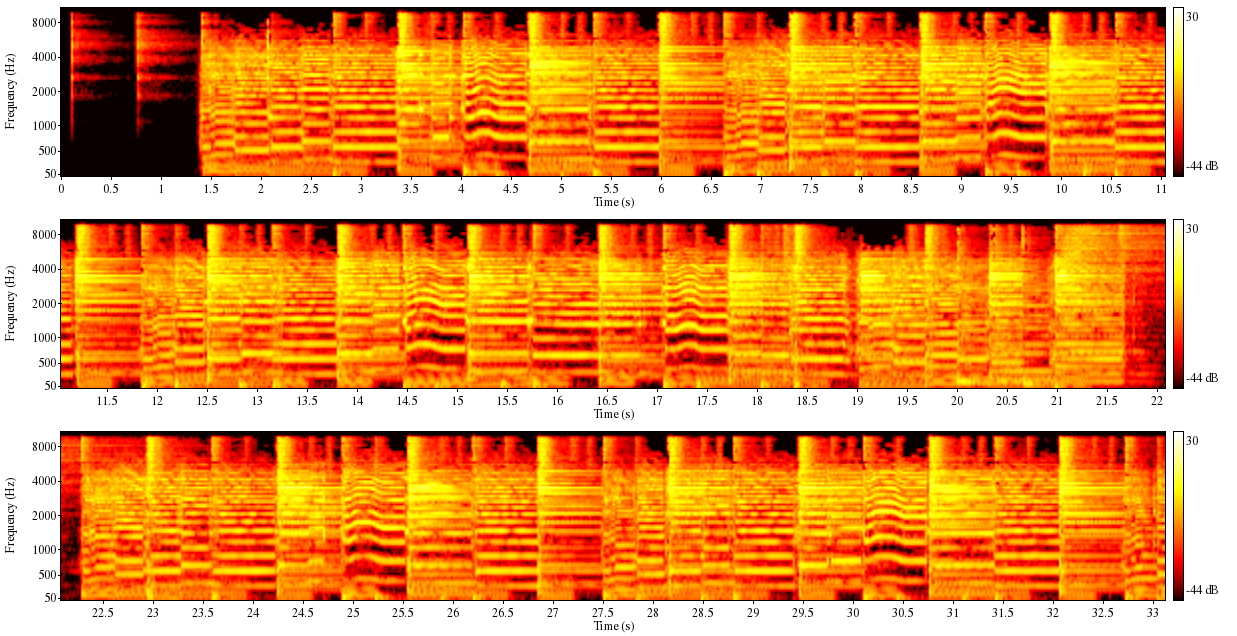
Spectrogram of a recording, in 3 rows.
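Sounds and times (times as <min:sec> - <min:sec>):
bass guitar playing: 0:01.4 - 0:33.1.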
